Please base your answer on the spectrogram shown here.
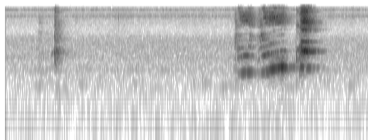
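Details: Grey parrot giving a short raspy note, a pause, then three loud harsh harmonic calls in quick succession that resemble a rooster's crow, with a quiet indoor background.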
